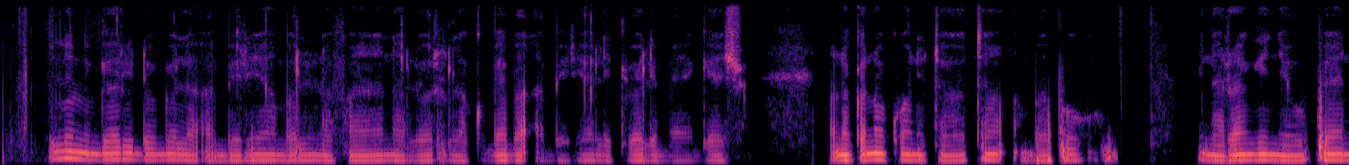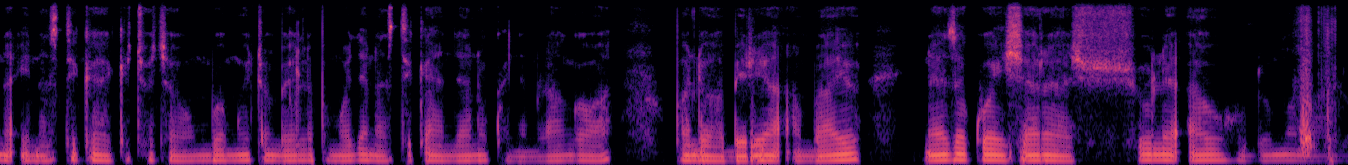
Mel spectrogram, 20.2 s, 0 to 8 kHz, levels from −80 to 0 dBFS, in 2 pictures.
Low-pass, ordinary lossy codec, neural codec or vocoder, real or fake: 7.2 kHz; Opus, 32 kbps; none; real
